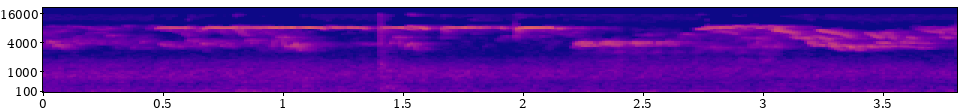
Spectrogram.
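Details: A Song Thrush sings in the morning from ash trees bordering a small urban garden, giving bright, high whistled and chirping phrases in quick succession over a steady low hum of distant background noise.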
